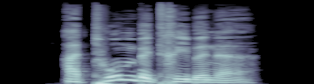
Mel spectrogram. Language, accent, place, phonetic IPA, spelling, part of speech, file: German, Germany, Berlin, [aˈtoːmbəˌtʁiːbənə], atombetriebene, adjective, De-atombetriebene.ogg
- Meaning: inflection of atombetrieben: 1. strong/mixed nominative/accusative feminine singular 2. strong nominative/accusative plural 3. weak nominative all-gender singular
